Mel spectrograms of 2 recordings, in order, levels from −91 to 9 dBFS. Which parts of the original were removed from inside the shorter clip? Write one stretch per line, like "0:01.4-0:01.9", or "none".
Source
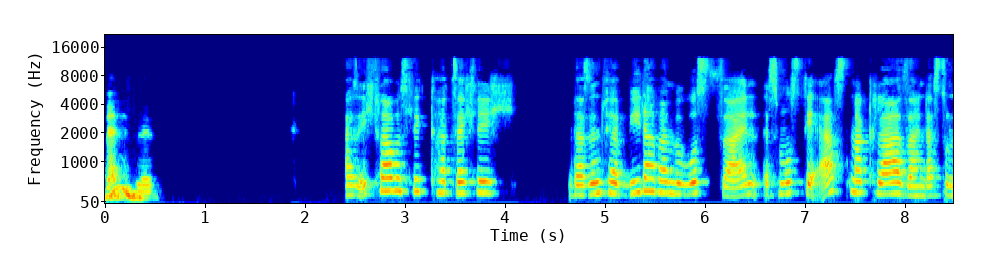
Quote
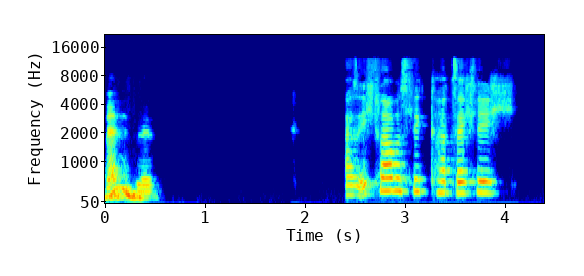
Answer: none

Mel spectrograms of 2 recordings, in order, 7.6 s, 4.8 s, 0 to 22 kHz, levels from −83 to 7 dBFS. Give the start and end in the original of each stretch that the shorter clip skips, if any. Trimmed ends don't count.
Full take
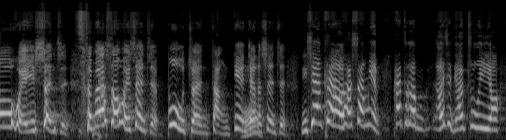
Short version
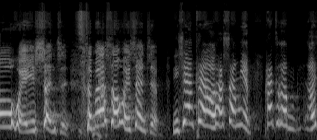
0:02.5-0:04.4

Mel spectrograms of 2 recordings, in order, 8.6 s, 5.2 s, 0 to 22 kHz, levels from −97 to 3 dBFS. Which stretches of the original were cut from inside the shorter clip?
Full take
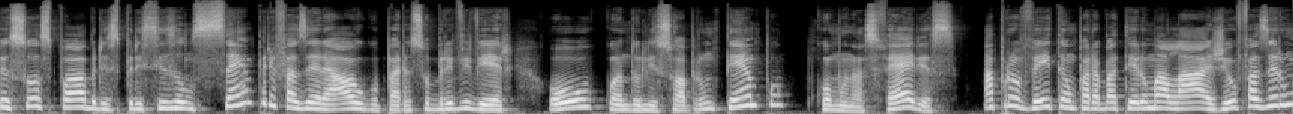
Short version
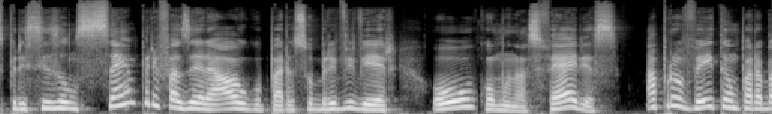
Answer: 0:04.0-0:05.4

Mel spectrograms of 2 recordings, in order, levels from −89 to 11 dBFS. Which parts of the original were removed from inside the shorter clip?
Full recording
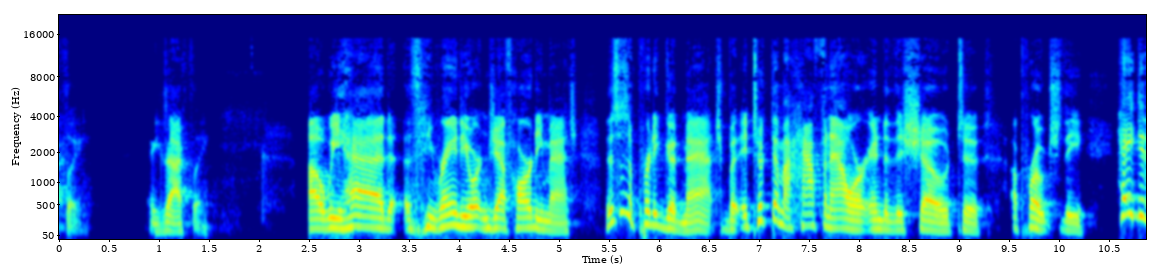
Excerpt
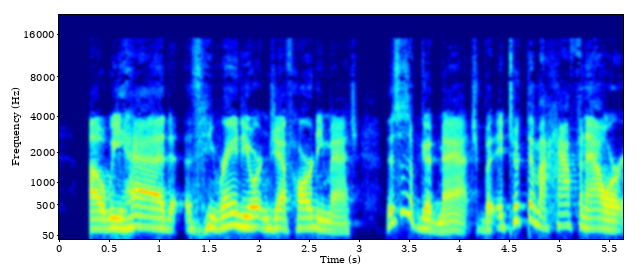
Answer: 0:05.8-0:06.0

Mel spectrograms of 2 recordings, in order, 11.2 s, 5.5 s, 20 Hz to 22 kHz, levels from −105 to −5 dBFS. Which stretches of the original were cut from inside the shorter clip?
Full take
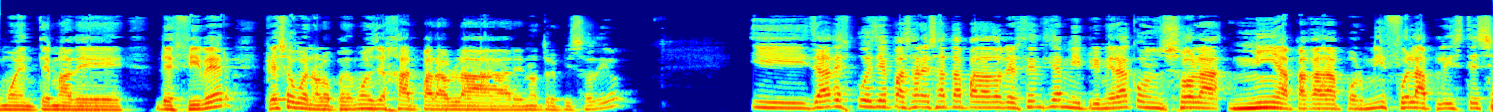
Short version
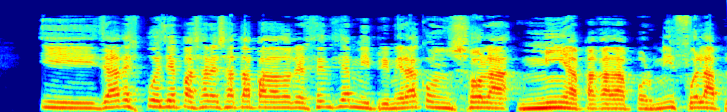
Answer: none

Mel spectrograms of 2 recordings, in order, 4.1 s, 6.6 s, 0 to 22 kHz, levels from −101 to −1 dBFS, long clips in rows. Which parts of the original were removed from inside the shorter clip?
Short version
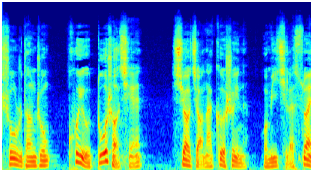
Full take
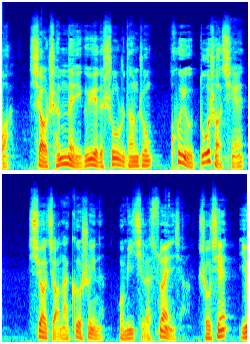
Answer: none

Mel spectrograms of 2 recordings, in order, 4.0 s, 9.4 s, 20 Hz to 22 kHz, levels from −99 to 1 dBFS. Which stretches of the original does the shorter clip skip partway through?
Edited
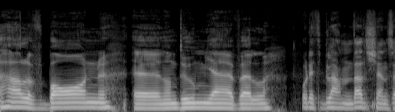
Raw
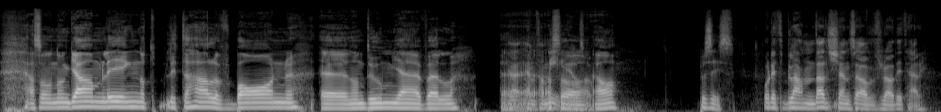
0:04.7-0:07.5

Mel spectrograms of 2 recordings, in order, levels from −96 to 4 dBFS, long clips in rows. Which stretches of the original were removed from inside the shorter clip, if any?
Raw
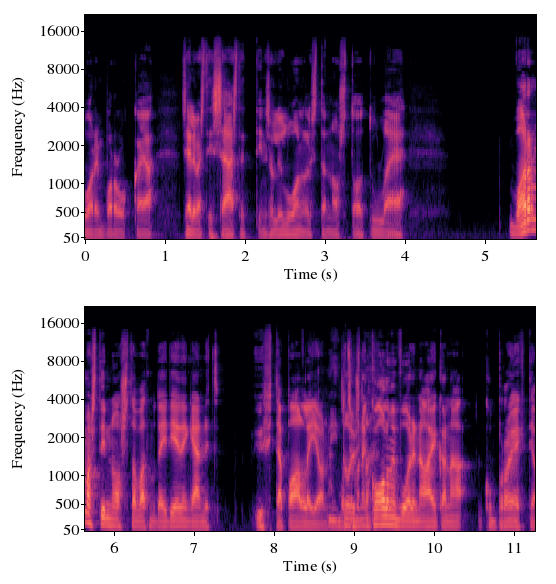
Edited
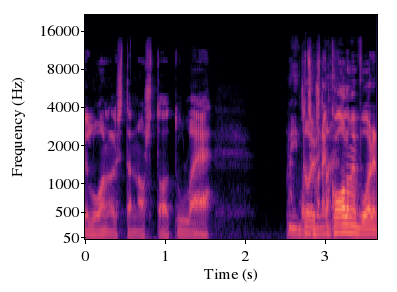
0:05.0-0:08.7

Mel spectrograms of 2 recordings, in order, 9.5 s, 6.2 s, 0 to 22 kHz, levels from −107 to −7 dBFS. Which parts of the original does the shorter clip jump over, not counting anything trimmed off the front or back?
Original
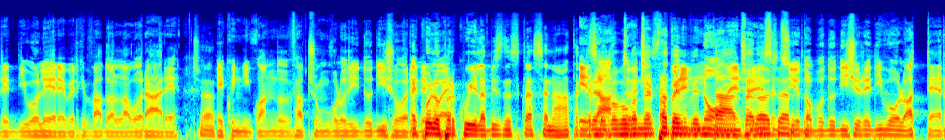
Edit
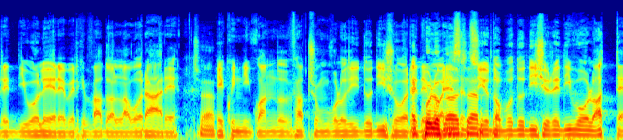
0:04.4-0:07.5

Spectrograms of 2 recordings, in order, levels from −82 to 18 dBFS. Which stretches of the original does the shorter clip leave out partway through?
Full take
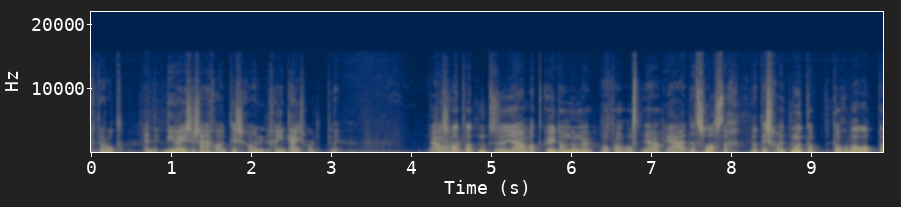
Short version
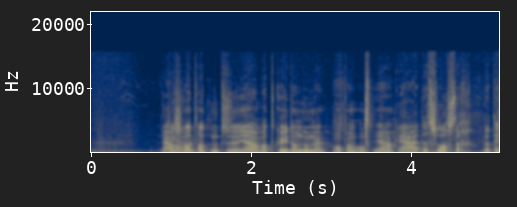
none

